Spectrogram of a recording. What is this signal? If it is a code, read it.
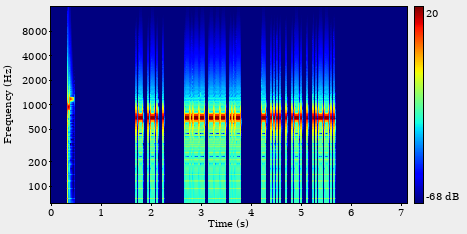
Morse code, heard as a keyed tone, about 40 wpm, 700 Hz. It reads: ARE YOU THERE?
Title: 2x Word-Spacing - Sentences from Top 100 Words - 40wpm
